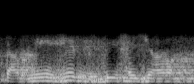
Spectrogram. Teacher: Ikhfa syafawi. Buka sikit bibir mulut.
